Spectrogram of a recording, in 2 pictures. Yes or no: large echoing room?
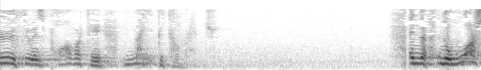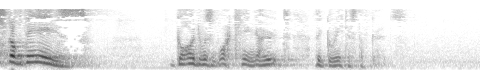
yes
